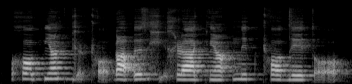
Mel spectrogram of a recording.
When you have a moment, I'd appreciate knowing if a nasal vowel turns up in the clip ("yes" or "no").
yes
